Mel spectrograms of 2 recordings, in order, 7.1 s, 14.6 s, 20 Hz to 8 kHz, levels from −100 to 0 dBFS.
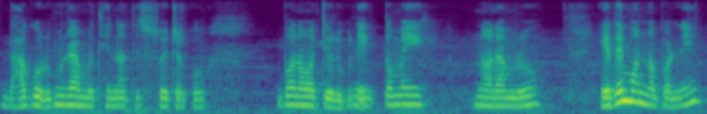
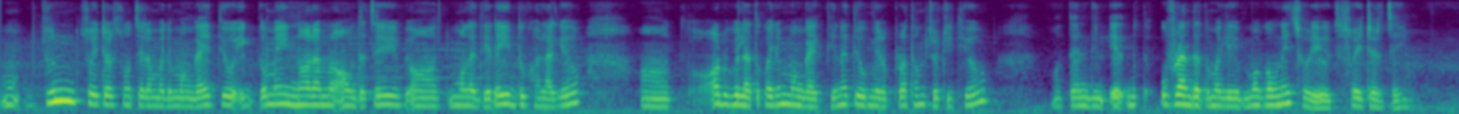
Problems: background sounds at intervals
